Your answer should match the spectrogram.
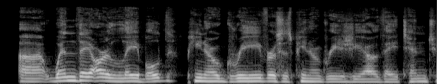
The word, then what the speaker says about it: Pinot Gris: But this is a Pinot Grige. – Pinot Gris. – Pinot Gris, G-R-I-S, I apologize. – G-R-I-S, the right. S is silent because it is en français.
